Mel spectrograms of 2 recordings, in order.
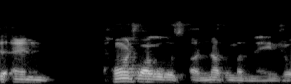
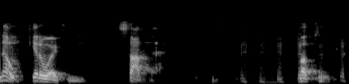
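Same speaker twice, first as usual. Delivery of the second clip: mock-upset child voice, much slower; 3 semitones higher than usual. Retelling how he answered his dad as a boy, acting out upset younger self. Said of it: "And I was like".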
